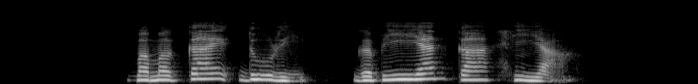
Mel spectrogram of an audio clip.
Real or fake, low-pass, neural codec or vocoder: fake; 7.2 kHz; vocoder, 22.05 kHz, 80 mel bands, WaveNeXt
